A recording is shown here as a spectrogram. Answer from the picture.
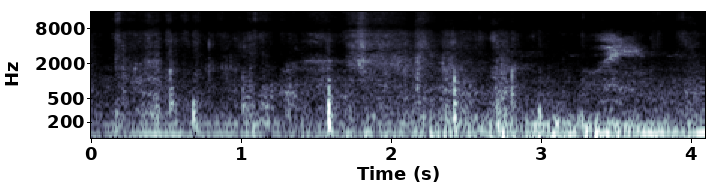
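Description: Light footsteps and rustling on dry straw-covered ground, with scattered small clicks and knocks, one sharper click about a second and a half in.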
